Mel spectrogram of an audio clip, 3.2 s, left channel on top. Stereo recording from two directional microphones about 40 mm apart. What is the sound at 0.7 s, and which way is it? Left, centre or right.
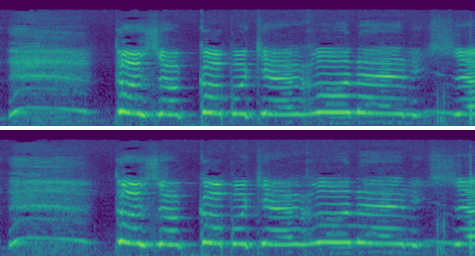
Whimper, right.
